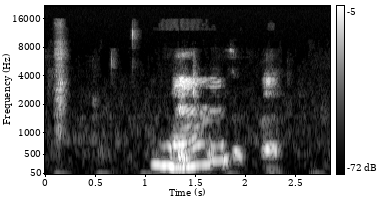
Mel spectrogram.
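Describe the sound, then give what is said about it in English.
A person's voice mimics the dog Than yipping frantically with excitement: a short sharp yelp, then a longer whiny, wavering cry, followed by another quick yip, fairly loud. “Than starts yipping frantically, to which I respond, Than wants to know if it's any doggy treats.”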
